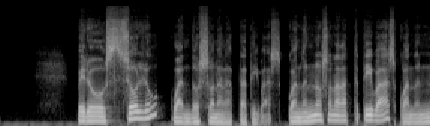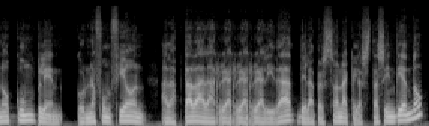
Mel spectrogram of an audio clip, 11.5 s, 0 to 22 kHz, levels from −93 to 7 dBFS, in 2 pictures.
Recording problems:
audio stuttering; at 8.5 s

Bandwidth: 18 kHz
